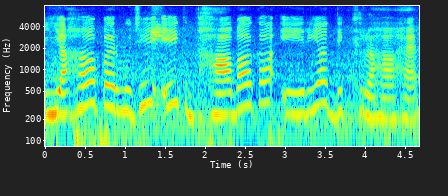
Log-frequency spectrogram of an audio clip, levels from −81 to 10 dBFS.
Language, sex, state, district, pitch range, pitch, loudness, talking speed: Hindi, female, Odisha, Malkangiri, 230-305 Hz, 250 Hz, -19 LUFS, 130 wpm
